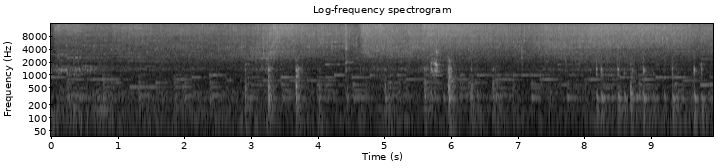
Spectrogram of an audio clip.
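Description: Butter sizzling and frying in a pan as the base for a homemade béchamel sauce, a steady close crackle with stirring clicks and scraping throughout, with no one talking.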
